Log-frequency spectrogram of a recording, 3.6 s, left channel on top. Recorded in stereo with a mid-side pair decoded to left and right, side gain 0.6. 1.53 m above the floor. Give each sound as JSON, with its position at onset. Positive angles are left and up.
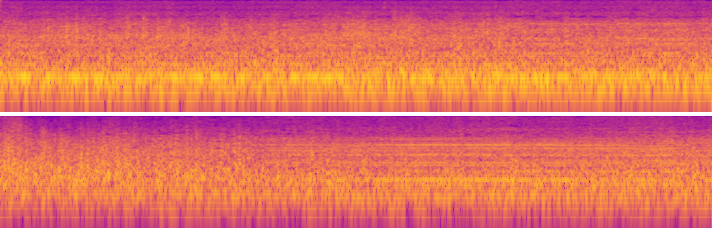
{"t": 0.0, "sound": "an engine running", "azimuth_deg": 65}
